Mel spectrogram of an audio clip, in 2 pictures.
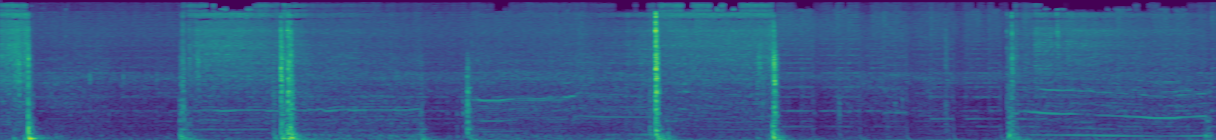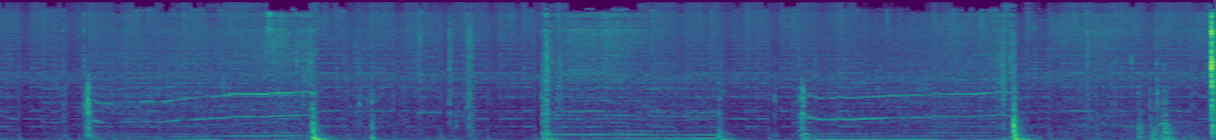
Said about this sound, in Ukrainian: Склопідйомники працюють справно, відкриваються та закриваються без затримок.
